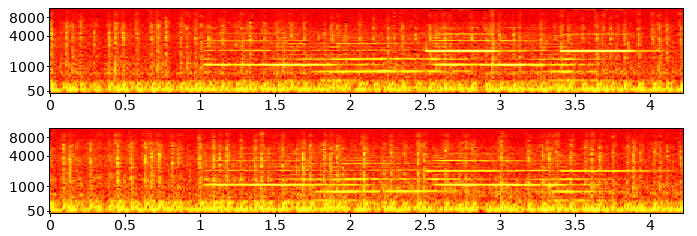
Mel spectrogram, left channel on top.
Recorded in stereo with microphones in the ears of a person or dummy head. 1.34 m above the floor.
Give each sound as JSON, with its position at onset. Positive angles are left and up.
{"t": 1.0, "sound": "a flute", "side_deg": 0, "distance_m": 6.0}
{"t": 2.5, "sound": "a microwave", "side_deg": 55, "distance_m": 2.5}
